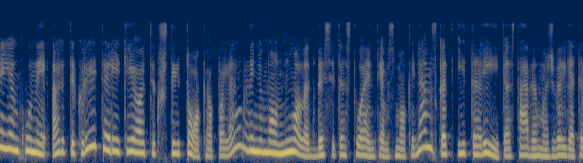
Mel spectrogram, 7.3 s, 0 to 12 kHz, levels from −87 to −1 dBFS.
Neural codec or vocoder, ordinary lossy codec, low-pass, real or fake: codec, 16 kHz, 4 kbps, FreqCodec, smaller model; AAC, 64 kbps; 7.2 kHz; fake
